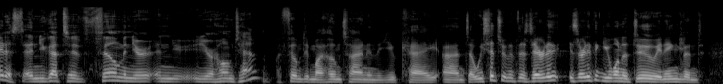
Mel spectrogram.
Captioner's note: none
